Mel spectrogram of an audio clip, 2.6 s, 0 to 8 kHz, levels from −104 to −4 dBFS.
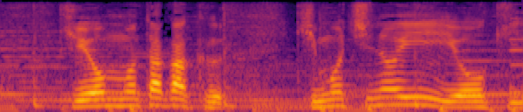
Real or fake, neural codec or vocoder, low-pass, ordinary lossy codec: real; none; 7.2 kHz; none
